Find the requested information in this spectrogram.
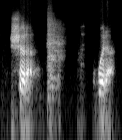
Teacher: we're reducing the a vowel to the schwa and we're dropping the v sound all we're left with is the schwa shoulda woulda note that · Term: reduction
